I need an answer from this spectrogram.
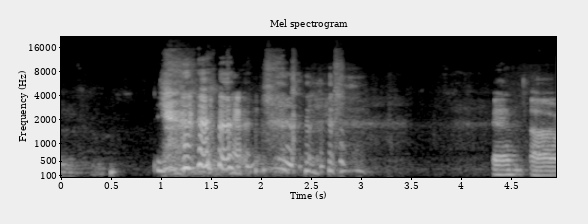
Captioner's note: laughter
